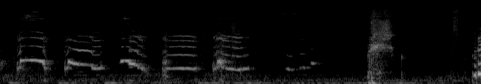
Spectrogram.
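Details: Corgi named Прыжик, a short-legged pet dog, whining and squeaking: a run of high, tonal whimpers with bending pitch, each about half a second and repeated roughly every second, then a brief noisy burst and a man's voice nearby.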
